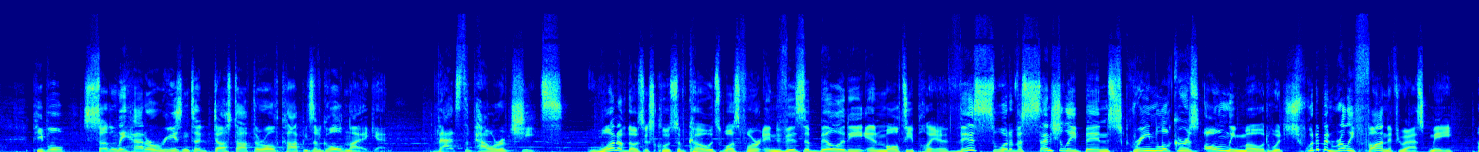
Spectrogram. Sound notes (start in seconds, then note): none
